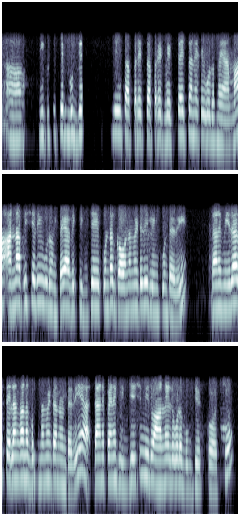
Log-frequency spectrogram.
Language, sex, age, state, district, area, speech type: Telugu, female, 18-30, Telangana, Hyderabad, rural, conversation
